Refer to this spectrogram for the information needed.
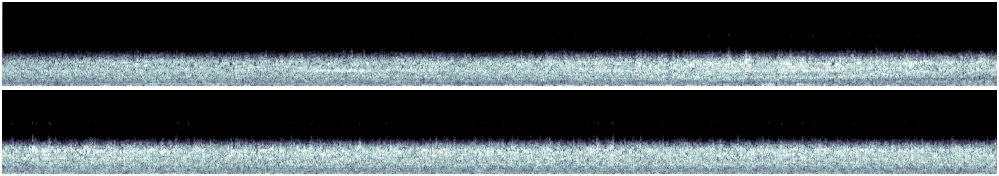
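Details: Ford Windstar with a vacuum leak at the upper intake: rough, noisy, uneven idle with a steady hiss over the engine note.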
